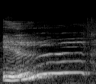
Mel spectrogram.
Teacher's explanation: Vou falar il, com dois L's, o L coladinho no céu da boca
